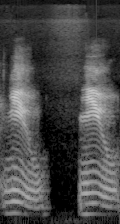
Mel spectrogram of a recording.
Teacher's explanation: it sounds a bit more like nasally almost like the nye in in spanish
